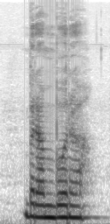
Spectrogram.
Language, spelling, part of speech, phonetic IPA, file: Czech, brambora, noun, [ˈbrambora], Cs-brambora.ogg
- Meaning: alternative form of brambor m (“potato”)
